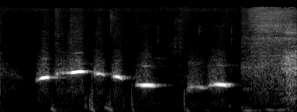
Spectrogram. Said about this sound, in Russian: Ты свистишь, и мелодию можешь какую-то напевать, тебе нравится.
